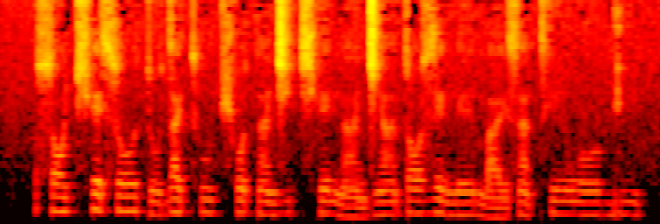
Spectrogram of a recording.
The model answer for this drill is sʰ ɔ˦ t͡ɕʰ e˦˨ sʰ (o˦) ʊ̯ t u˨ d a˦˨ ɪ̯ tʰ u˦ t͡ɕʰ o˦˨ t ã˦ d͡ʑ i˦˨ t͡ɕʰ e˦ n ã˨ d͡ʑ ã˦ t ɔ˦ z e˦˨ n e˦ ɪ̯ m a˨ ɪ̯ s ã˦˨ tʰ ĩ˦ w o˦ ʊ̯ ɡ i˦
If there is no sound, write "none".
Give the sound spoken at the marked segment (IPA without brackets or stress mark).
o˦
